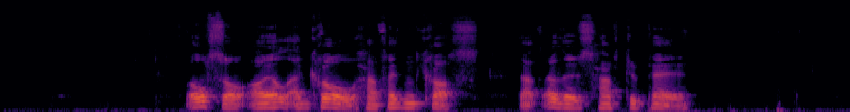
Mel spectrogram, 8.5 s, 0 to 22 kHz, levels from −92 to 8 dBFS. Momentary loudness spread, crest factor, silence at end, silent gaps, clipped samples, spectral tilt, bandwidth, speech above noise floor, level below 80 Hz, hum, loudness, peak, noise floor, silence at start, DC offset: 12 LU; 18 dB; 1.6 s; none; under 0.1%; -6.5 dB/octave; 13.5 kHz; 45 dB; -78 dBFS; none; -43 LUFS; -26 dBFS; -87 dBFS; 1.85 s; under 0.1%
